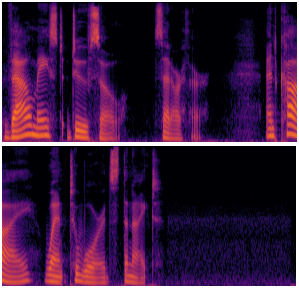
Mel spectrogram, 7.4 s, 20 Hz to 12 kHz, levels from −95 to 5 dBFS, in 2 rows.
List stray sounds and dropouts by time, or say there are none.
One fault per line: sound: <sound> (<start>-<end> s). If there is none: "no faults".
no faults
